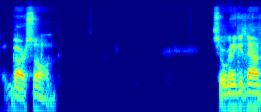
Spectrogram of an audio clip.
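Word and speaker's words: Garçon: gosh sown Pierre Garcon that really is how it's pronounced I can see because of that little mark underneath the sea so is pronounced Garcon so we're gonna get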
